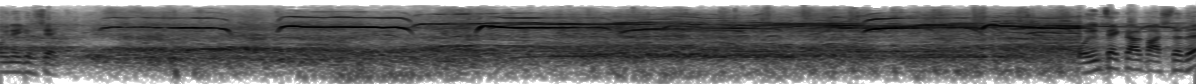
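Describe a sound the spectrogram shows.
Fans in a stadium crowd whistle shrilly.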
